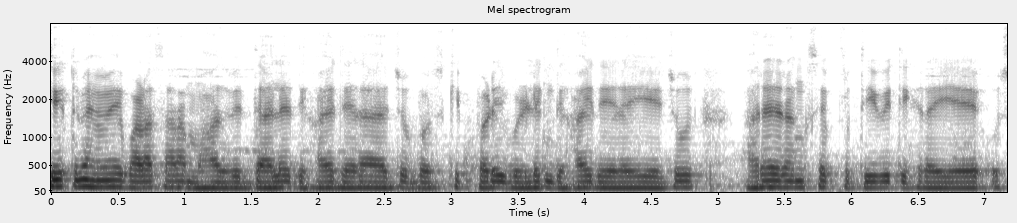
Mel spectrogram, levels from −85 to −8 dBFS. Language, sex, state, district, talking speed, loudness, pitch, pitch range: Hindi, male, Chhattisgarh, Korba, 240 wpm, -27 LUFS, 105 Hz, 100-110 Hz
